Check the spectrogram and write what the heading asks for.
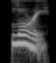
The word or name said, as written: lory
